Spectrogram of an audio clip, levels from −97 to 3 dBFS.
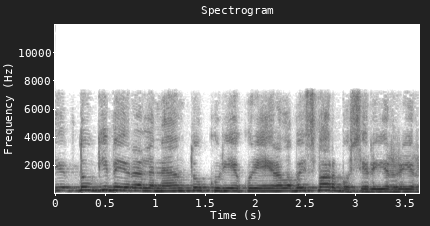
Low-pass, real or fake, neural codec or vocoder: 7.2 kHz; real; none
